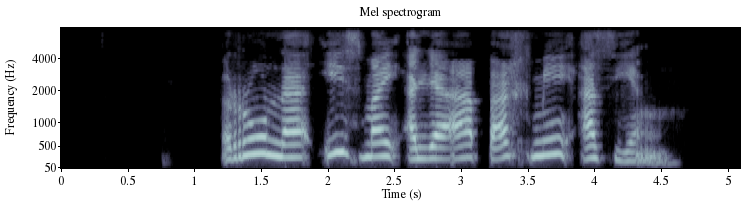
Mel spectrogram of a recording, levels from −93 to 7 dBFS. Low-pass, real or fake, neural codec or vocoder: 7.2 kHz; real; none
